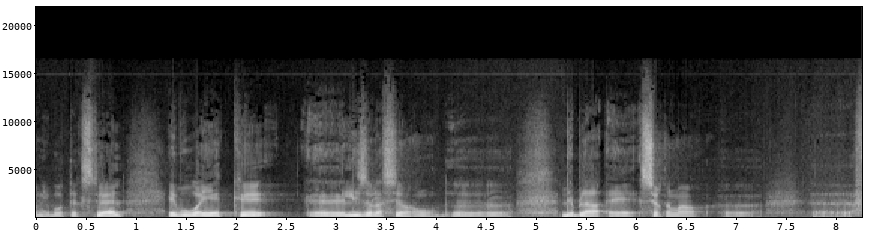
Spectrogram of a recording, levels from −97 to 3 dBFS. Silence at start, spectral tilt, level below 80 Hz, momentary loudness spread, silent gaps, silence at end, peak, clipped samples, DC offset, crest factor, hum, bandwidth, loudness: 0 s; -5.5 dB/octave; -38 dBFS; 17 LU; none; 0 s; -4 dBFS; under 0.1%; under 0.1%; 16 dB; none; 13.5 kHz; -19 LUFS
